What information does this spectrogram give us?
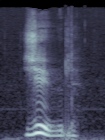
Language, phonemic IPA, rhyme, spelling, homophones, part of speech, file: Swedish, /jʉːl/, -ʉːl, jul, hjul, noun, Sv-jul.ogg
- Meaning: 1. Christmas, Yule 2. alternative form of jul.: abbreviation of juli (“July”)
